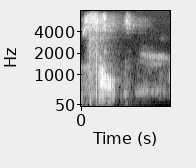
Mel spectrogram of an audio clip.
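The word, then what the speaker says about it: Sault: gonna pick up but it's spelled s-a-u-l-t so if you're reading it um if you're reading it with an english i then just like uh just like basically anything else that has um french origins yeah probably pronounce it wrong i the same as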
